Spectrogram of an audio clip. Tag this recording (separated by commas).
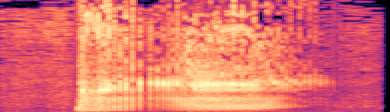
Fart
